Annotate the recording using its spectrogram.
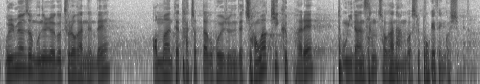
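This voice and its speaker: A man preaching a sermon as pastor, telling stories in an animated way and acting out the people he quotes. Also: mid-range voice, fast talker. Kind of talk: lively sermon with acted-out quotes. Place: church sanctuary. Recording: reverberant church hall.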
